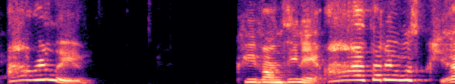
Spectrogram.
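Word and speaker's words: Quvenzhané: He says it's pronounced Quivanzine. Oh, really? Quivanzine. Oh, I thought it was Quivanzane.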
